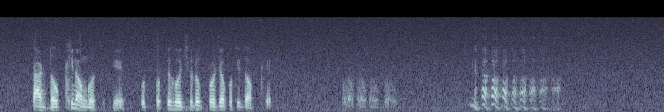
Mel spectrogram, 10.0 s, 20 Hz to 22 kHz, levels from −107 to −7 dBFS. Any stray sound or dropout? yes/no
yes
